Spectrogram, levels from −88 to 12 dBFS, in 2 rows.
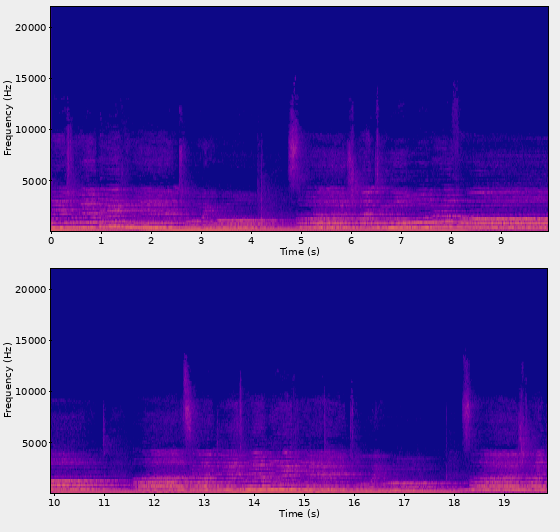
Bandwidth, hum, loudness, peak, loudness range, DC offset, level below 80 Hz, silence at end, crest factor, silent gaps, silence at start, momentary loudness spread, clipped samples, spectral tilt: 10.5 kHz; none; -34 LUFS; -18 dBFS; 5 LU; under 0.1%; -38 dBFS; 0 s; 14 dB; none; 0 s; 10 LU; under 0.1%; -7 dB/octave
